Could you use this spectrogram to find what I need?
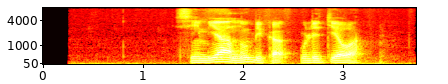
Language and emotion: Russian, neutral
